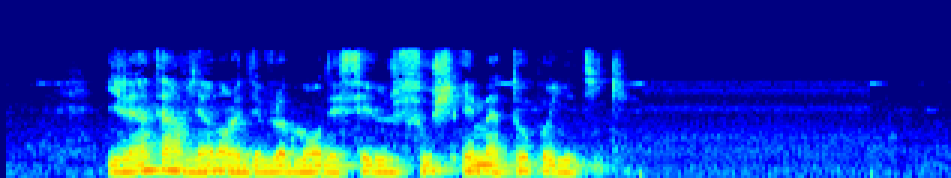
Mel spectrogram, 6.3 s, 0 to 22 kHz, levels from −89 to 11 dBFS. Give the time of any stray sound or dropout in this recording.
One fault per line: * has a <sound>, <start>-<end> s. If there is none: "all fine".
all fine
